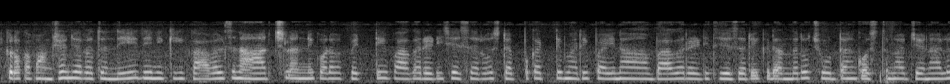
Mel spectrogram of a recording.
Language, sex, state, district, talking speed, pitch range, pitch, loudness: Telugu, female, Andhra Pradesh, Chittoor, 160 wpm, 260-275 Hz, 270 Hz, -20 LUFS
